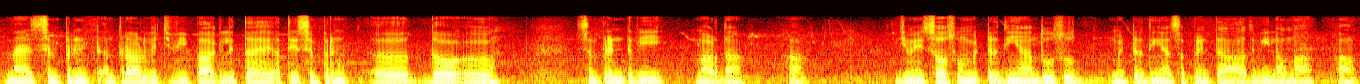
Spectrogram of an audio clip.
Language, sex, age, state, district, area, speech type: Punjabi, male, 18-30, Punjab, Muktsar, rural, spontaneous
